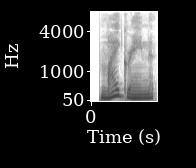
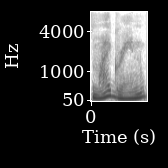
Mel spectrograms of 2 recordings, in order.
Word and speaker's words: migraine: American English we pronounce Migraine with two vowel sounds I and a the first syllable has the I vowel sound my and the second syllable has the a vowel sound grain listen and repeat after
